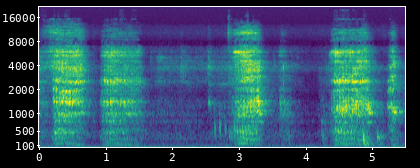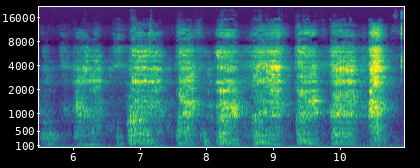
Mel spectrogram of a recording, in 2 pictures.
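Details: An adult dog and a puppy trade rough, raspy growls in bursts during play; despite the worrying sound it is play, not aggression, with bodies held sideways.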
